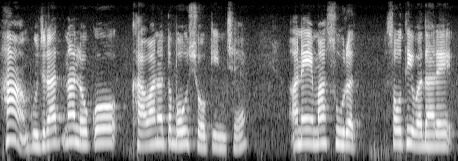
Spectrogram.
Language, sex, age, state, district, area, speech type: Gujarati, female, 45-60, Gujarat, Anand, urban, spontaneous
